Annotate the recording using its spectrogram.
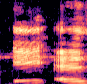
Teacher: ए जो है ये आपका कंठ तालव्य ध्वनि है।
